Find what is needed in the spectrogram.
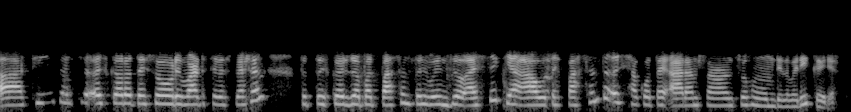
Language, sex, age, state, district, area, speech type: Kashmiri, female, 18-30, Jammu and Kashmir, Bandipora, rural, conversation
